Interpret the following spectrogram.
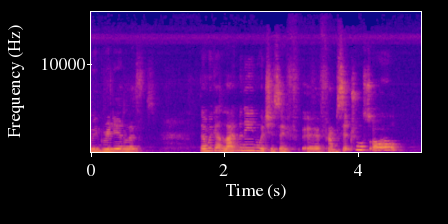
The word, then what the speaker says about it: limonene: Then we got limonene, which is from citrus oil.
